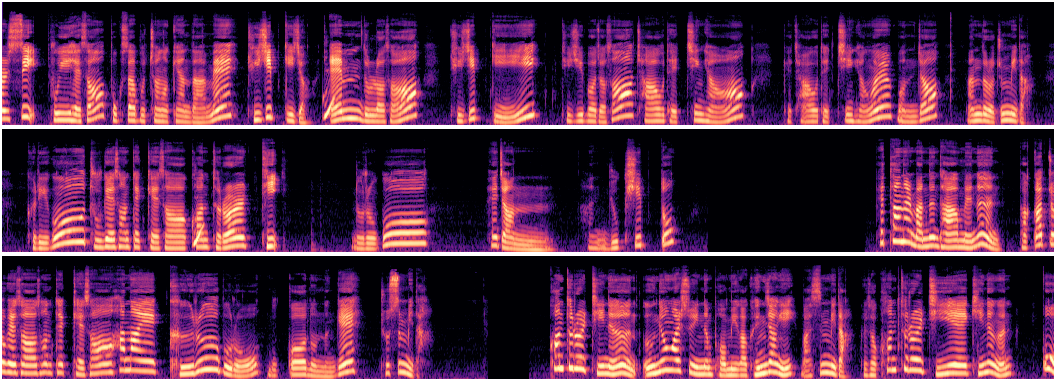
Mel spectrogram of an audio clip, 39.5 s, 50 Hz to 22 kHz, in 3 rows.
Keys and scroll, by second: 0.1 super+c, 0.6 super+v, 4.0 m, 16.3 super+d, 22.1 super+d.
